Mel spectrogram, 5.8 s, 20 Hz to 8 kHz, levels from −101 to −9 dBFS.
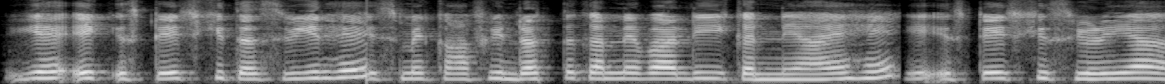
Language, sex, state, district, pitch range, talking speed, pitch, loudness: Hindi, female, Chhattisgarh, Sukma, 205-220 Hz, 175 wpm, 210 Hz, -25 LUFS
